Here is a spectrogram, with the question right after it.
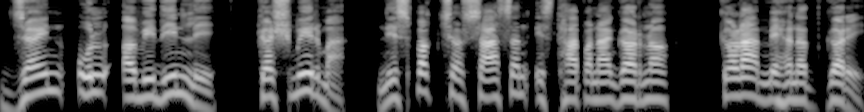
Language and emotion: Nepali, neutral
